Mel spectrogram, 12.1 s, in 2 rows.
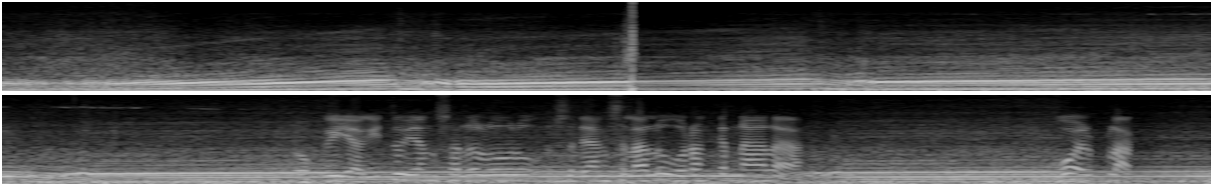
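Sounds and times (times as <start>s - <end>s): motorcycle engine accelerating: 0.0s - 12.0s
sharp click: 3.1s - 3.3s.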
